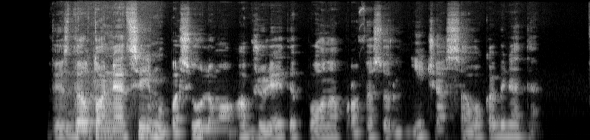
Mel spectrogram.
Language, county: Lithuanian, Klaipėda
